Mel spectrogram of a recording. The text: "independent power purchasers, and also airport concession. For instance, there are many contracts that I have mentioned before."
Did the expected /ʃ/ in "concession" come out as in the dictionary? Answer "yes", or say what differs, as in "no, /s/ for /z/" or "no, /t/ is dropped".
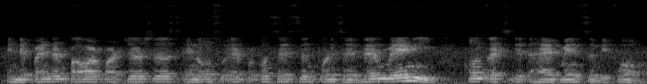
no, /s/ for /ʃ/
